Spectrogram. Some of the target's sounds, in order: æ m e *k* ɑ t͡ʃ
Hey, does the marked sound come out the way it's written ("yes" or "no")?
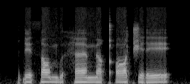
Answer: no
